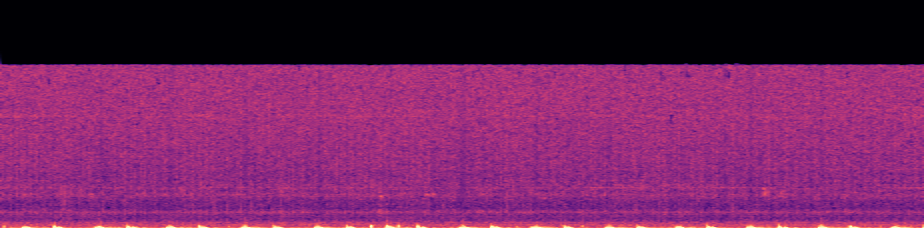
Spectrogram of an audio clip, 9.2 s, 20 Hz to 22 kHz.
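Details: Heart sounds recorded when the heart felt like it was acting abnormally: low, thudding beats at about 80 a minute, somewhat unevenly spaced, over a muffled humming background; abnormal heart sounds.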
